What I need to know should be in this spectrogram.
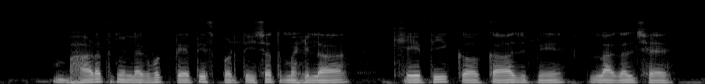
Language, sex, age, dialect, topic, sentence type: Maithili, male, 18-24, Eastern / Thethi, agriculture, statement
